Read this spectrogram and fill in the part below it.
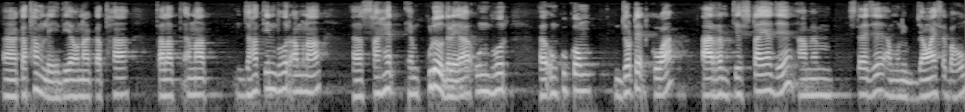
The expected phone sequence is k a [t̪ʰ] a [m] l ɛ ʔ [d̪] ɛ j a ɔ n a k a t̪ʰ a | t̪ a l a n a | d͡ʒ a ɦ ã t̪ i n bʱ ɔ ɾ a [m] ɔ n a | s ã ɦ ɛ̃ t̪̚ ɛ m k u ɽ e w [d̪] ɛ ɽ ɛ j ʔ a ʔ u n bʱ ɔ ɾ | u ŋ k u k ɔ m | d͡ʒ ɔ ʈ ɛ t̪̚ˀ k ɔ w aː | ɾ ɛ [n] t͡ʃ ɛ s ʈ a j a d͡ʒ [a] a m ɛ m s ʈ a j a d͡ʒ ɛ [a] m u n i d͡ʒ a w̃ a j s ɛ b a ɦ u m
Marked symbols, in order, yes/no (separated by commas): yes, yes, yes, yes, yes, no, no, yes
